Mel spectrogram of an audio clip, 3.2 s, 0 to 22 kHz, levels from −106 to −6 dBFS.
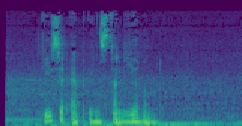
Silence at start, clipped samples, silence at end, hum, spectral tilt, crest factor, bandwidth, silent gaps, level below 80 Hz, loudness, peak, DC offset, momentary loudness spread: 0.05 s; under 0.1%; 0 s; none; -4.5 dB/octave; 18 dB; 16 kHz; none; -46 dBFS; -37 LUFS; -22 dBFS; under 0.1%; 21 LU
